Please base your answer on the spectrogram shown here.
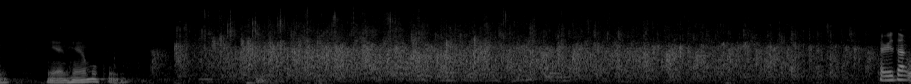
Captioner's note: applause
